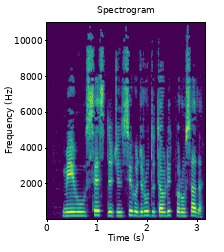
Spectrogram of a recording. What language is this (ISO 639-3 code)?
pus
